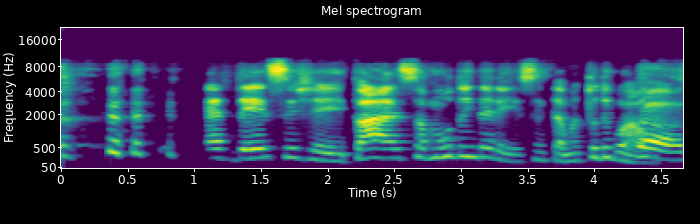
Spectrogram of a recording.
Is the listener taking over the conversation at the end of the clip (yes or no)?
yes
